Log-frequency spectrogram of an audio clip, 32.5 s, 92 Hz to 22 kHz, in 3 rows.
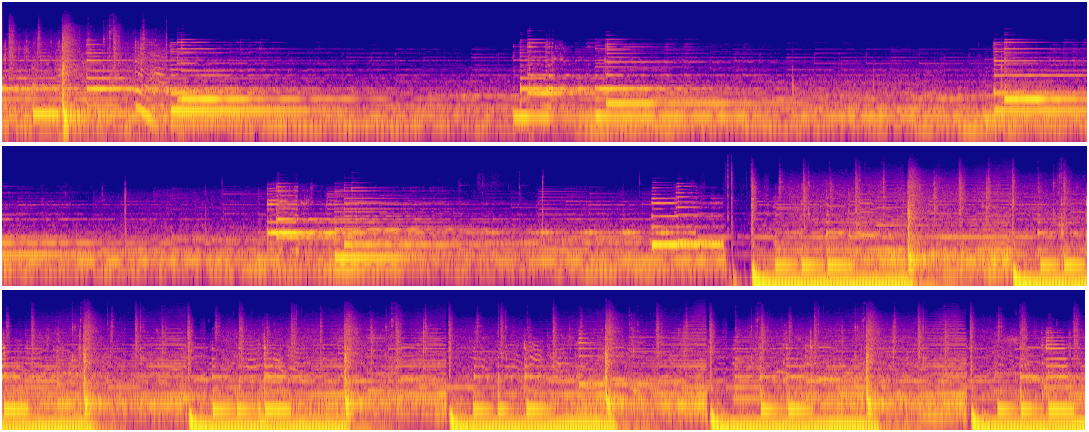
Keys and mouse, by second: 0.7 ctrl+click, 7.0-7.8 typing, 9.7 double click, 14.5 ctrl+click, 15.9 shift+click, 17.8 shift+click, 17.9 ctrl+click, 18.8 ctrl+l, 28.0 shift+click, 28.9 shift+click.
